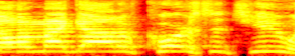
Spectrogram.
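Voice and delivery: loud, high-pitched burst of realization; freaked-out excited outcry; freaking out. Retold or imitated. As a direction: shout it high, as if it suddenly clicks. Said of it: "they're, like, freaking out".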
